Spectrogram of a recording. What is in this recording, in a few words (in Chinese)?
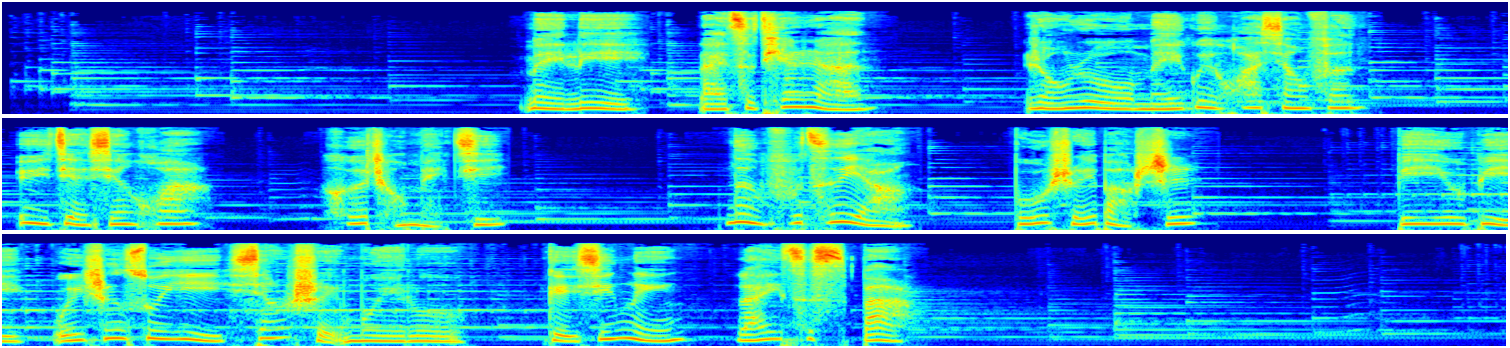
女 广告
